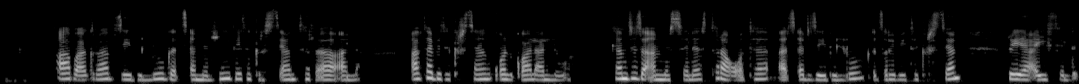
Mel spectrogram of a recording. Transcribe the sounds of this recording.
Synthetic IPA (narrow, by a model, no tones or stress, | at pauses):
ʔaβaɡɾaβzɐjbɨluɡɐt͡sʼɐmɨd̪ɾibe̞t̪ʰɐkɾɨst̪ʰijant̪ʰɨɾɐ̰ʔɐʔa̰lːa | ʔaβt̪ʰabe̞t̪ʰɐkɾɨst̪ʰijankʼolkʷʼalalːɐwo | kʰɐmzizɨʔa̰mɐsɐlɐzɨt̪ʰɐɾaχʼo̰t̪ʰɐʔa̰t͡sʼɐd̪zɐjbɨlukʼɨt͡sʼɾibe̞t̪ʰɐkɾɨst̪ʰijan | ɾiʔaʔajːɪfɐlːɨd̪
